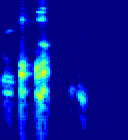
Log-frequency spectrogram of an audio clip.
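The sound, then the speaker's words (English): A quick sneeze: a couple of short breathy catches building into a sharp burst, then a faint sniff or murmur trailing off. No one speaks. “Bless you.”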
